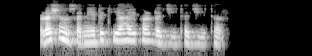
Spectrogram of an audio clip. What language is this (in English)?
Hausa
